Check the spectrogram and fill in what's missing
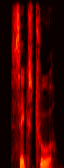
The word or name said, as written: sekstur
